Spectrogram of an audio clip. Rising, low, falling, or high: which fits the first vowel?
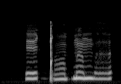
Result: rising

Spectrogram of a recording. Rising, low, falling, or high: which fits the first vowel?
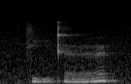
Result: rising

